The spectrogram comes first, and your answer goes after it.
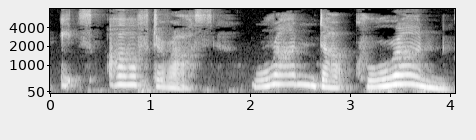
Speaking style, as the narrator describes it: cried Goose

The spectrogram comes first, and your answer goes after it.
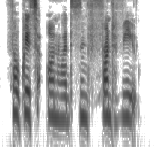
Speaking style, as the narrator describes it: he hisses at himself

